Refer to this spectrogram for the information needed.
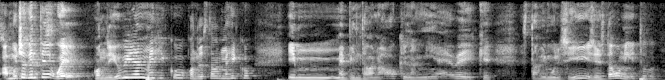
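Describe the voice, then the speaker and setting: A man talks at a fairly quick pace in a high pitch, with very wide pitch swings and big swings in loudness, over noticeable background noise and audible room echo. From Mexico, Aguascalientes. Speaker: podcast co-host. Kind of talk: casual chat.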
